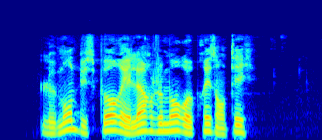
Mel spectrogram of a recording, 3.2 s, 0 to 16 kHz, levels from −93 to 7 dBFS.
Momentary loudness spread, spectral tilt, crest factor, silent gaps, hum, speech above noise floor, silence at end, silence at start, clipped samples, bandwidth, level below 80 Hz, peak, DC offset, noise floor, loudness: 12 LU; -6 dB/octave; 20 dB; none; none; 48 dB; 0.75 s; 0.4 s; under 0.1%; 7.2 kHz; -68 dBFS; -10 dBFS; under 0.1%; -75 dBFS; -27 LUFS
